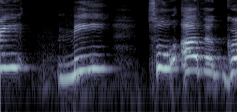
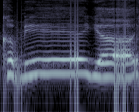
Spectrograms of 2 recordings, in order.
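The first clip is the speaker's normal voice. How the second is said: slow, drawn-out eerie calling of a name; spooky eerie voice; much slower than usual. Retold or imitated. Pastor's son calling her name in a slow spooky voice. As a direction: drag the name out like a creepy ghost. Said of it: "he said my name in this real weird, spooky, evil voice".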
